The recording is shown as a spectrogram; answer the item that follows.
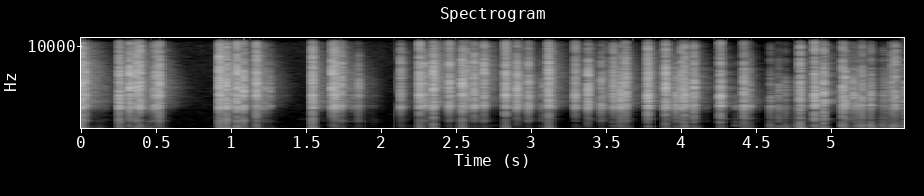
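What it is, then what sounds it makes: Styrofoam heart. Long acrylic nails scratch and tap quickly across the surface of a solid, palm-sized white polystyrene foam heart held in one or both hands. Bursts of sharp, dry clicks separated by short pauses have a bright, crisp tone centred near 2.7 kHz, very little low end and no ring.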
